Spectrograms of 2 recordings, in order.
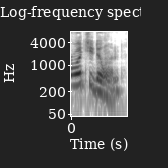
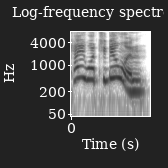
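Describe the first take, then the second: First: Said in the usual way. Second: Put-on high, playful toddler voice; imitating a small boy on a video call; little boy voice. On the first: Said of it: "I'm like". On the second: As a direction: chirp it like a tiny kid. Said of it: "and he's like".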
